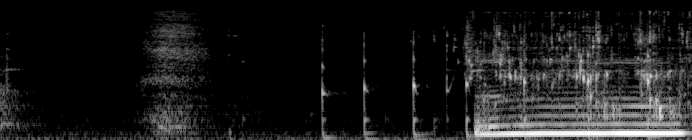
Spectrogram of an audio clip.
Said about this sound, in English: We're pouring wine. Day drinking again.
